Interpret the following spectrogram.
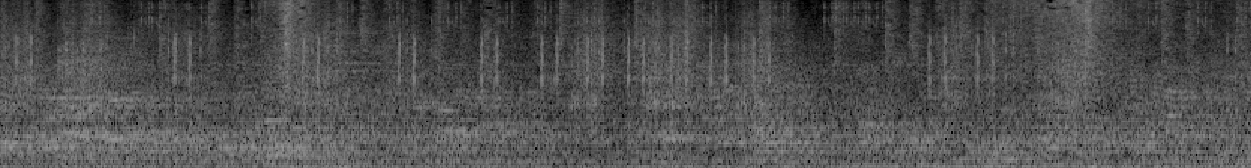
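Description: Indistinct crowd chatter mixed with music, with many short sharp clicks throughout.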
